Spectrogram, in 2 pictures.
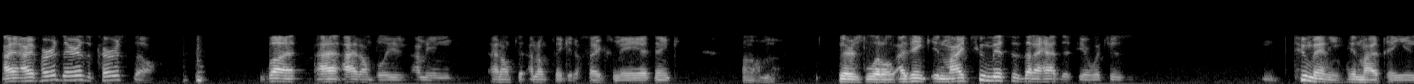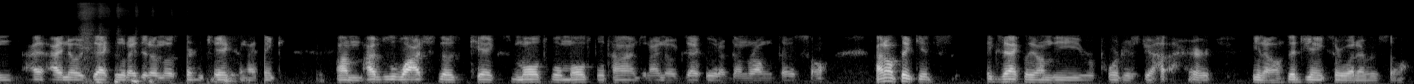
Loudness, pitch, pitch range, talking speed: -22 LUFS, 110 Hz, 105-125 Hz, 205 wpm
